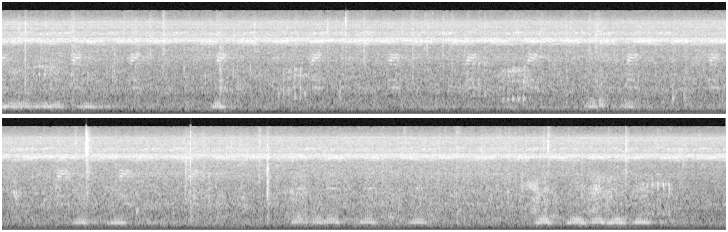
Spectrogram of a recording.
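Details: Scattered low frog croaks, some doubled or tripled, rise from a night chorus while a continuous high insect buzz fills the background.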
